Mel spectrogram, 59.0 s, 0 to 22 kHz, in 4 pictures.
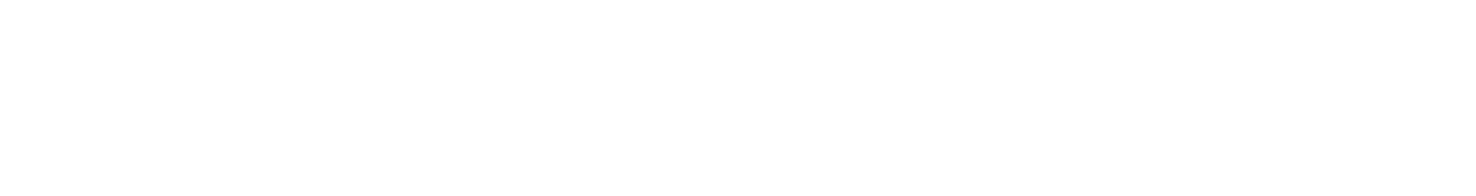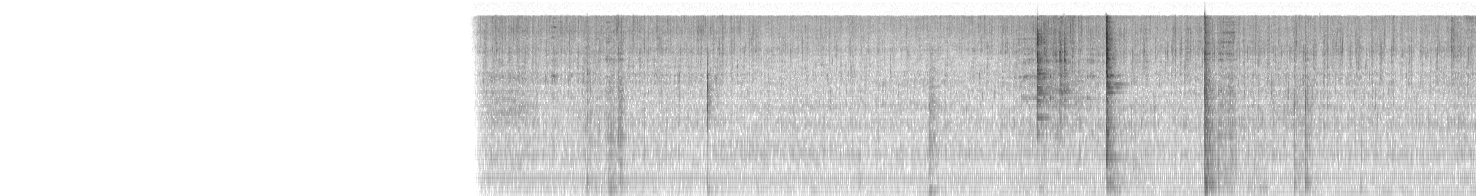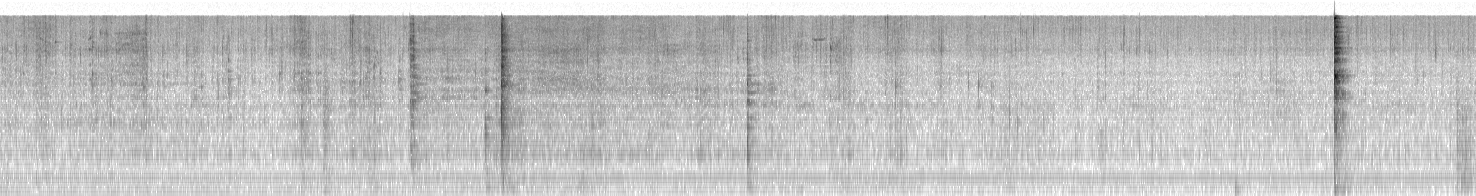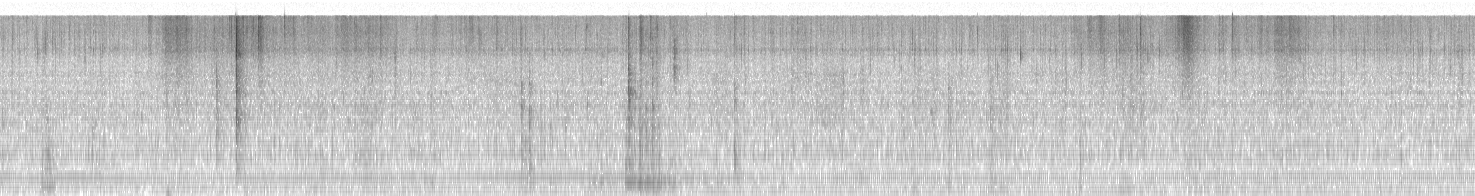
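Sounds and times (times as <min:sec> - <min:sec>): low sizzle: 0:19.6 - 0:59.0
spoon clinking on pot: 0:25.0 - 0:26.0, 0:42.9 - 0:43.1
spoon stirring thick food in pot: 0:29.6 - 0:38.7.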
